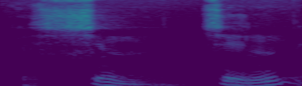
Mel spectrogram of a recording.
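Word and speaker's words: צן: 그 광야와 이름은 한국 성경에서는 똑같은데 히브리어 발음은 조금 다릅니다. 찐 이렇게 발음을 하는데요.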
